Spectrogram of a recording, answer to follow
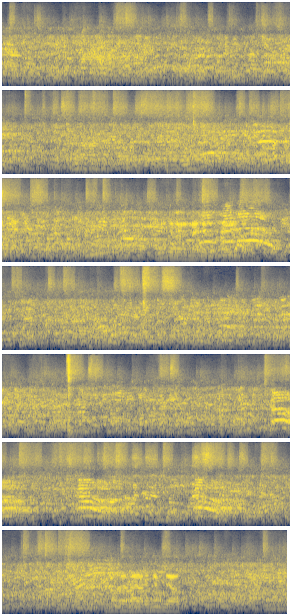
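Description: Spectators shouting and cheering at a swim race in an indoor pool hall: a steady din of many voices, with loud drawn-out yells about twelve seconds in and three more in quick succession a little past the twenty-second mark.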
